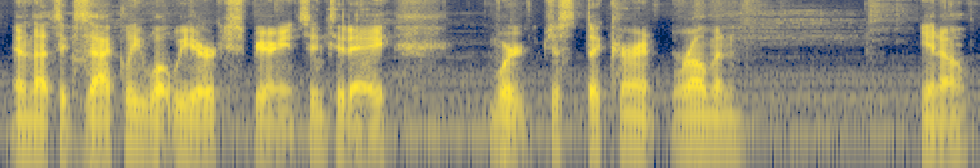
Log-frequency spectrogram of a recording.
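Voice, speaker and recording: A man in his forties with a very low, deep voice, holding forth in casual voice chat while gaming. He rants in a rambling, profane and animated way. A faint hum sits behind him. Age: 40s. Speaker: streamer host.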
